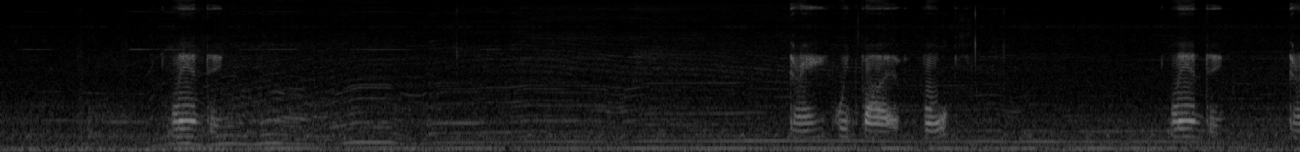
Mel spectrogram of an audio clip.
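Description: A small plane's engine drones overhead, its pitch wavering.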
